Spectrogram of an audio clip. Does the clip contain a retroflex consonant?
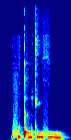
no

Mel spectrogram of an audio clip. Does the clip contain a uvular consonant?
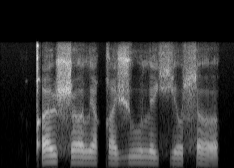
yes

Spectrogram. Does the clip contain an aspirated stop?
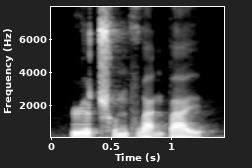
yes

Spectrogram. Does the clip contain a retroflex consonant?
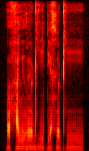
yes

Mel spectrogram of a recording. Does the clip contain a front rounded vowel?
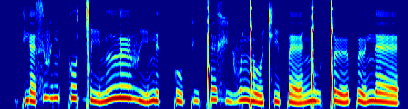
yes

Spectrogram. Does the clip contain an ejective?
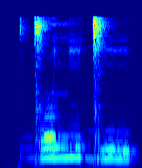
no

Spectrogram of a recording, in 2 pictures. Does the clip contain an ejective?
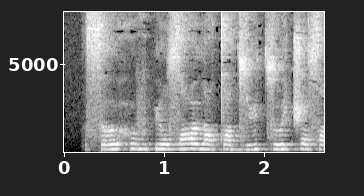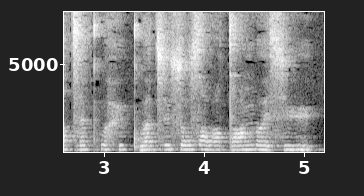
yes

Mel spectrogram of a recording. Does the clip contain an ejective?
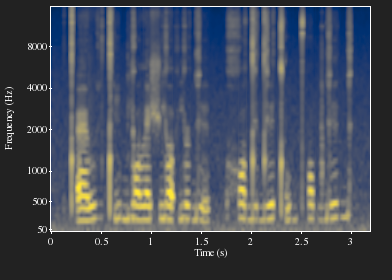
yes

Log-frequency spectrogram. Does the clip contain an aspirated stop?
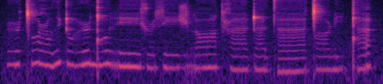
yes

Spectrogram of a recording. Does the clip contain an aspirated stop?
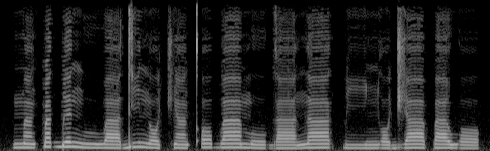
no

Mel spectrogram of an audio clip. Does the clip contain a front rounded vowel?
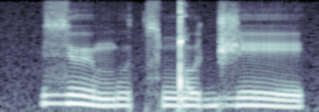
yes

